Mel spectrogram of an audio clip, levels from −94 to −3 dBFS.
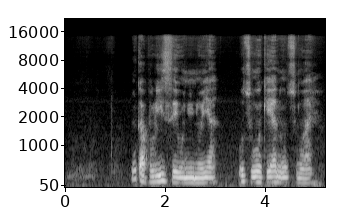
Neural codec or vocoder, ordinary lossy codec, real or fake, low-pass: vocoder, 44.1 kHz, 128 mel bands, Pupu-Vocoder; none; fake; 14.4 kHz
